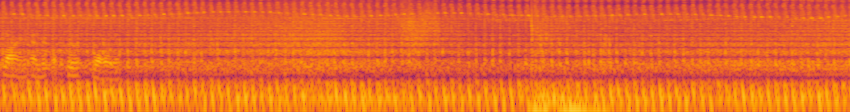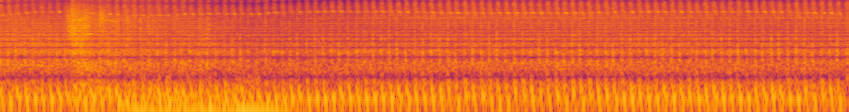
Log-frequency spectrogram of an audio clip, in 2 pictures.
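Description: A helicopter in a milsim video game thrums with a loud, steady rotor and engine drone throughout, with voices talking over it.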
